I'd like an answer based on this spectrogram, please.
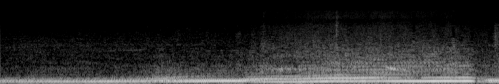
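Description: Lifted Jeep Cherokee's engine revving hard under load as it climbs a steep rock ledge. The engine note rises about two seconds in, holds high, then drops off suddenly just before the end.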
